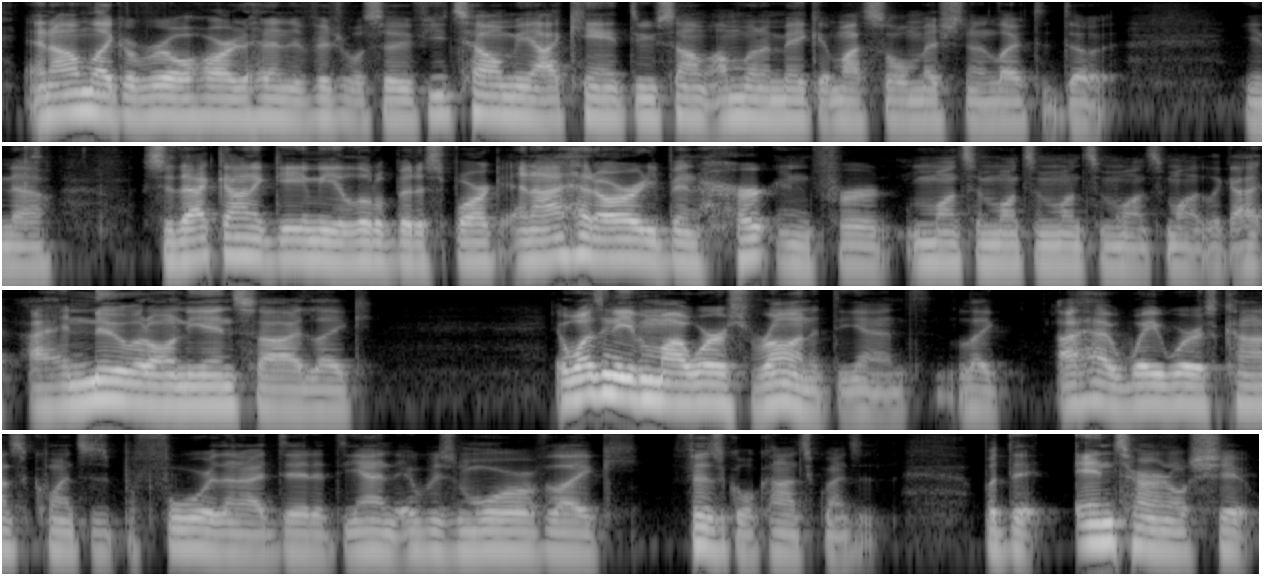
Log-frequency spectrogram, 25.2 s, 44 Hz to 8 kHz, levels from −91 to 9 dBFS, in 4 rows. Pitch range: 100-115 Hz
